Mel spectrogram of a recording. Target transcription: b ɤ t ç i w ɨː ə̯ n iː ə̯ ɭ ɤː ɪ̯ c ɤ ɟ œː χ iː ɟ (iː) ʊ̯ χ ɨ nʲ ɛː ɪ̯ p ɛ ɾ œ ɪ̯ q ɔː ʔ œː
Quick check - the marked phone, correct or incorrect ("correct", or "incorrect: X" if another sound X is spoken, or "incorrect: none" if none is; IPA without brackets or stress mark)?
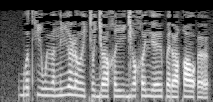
incorrect: i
